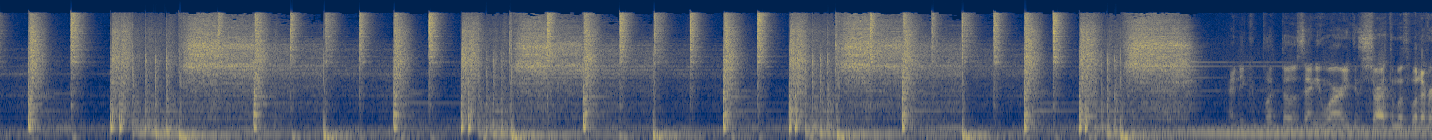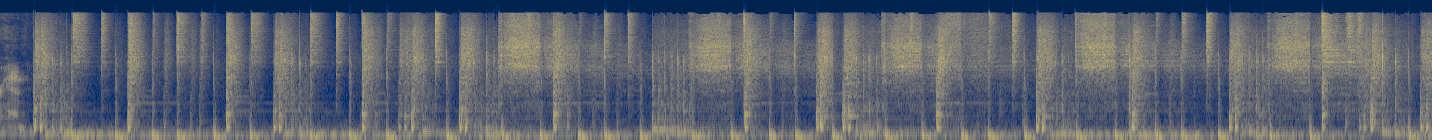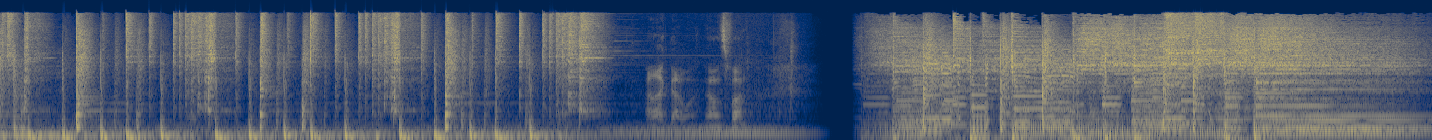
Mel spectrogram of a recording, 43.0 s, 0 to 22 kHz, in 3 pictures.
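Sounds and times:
drum kit playing fast: 0.0 - 34.7, 37.2 - 42.9
low cymbal ringing: 11.5 - 17.8
recorded music: 37.2 - 42.9.

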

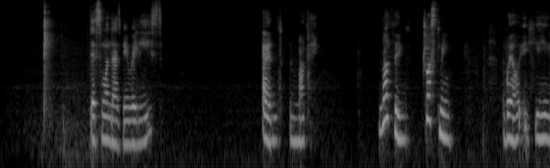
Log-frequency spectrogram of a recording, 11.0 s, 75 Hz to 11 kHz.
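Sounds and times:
woman speaking: 1.8 - 3.3, 5.3 - 6.4, 7.6 - 9.1, 10.1 - 11.0.

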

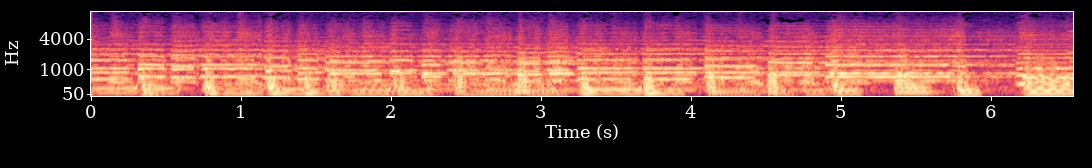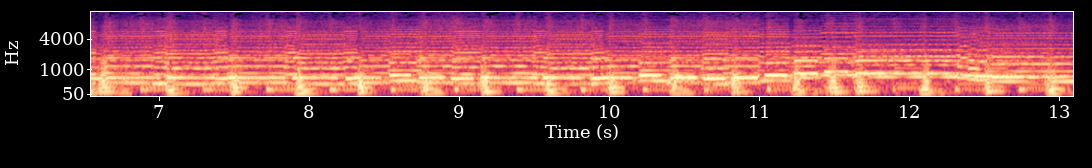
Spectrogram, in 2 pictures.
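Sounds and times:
folk music from cassette: 0.0 - 13.0.

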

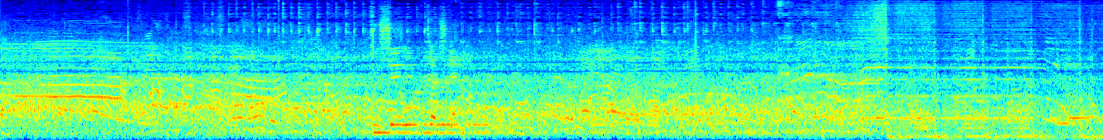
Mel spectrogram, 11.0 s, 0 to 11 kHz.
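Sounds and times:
stadium background noise: 0.0 - 11.0
commentator's voice: 3.7 - 5.1.

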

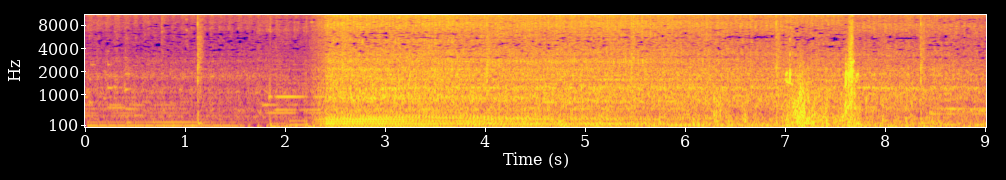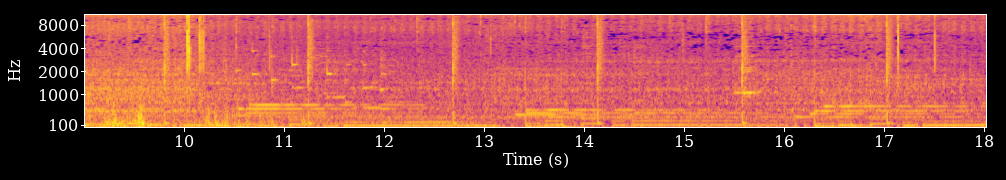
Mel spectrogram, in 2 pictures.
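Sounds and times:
motorcycle engine running: 0.0 - 18.0
wind rushing over microphone: 3.9 - 11.7.

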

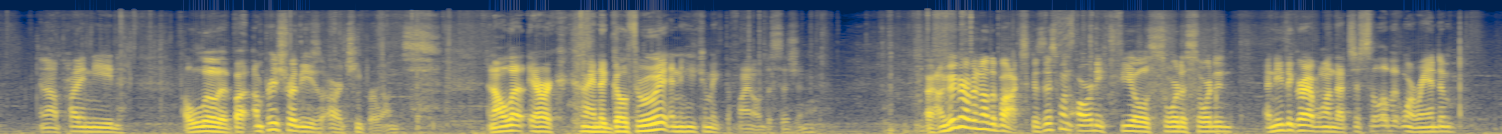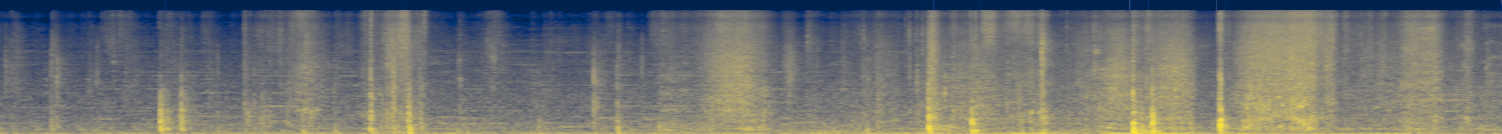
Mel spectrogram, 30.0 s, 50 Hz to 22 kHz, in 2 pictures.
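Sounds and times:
cardboard boxes thumping: 24.2 - 25.6, 26.2 - 27.5
cardboard scraping and rustling: 24.2 - 30.0.

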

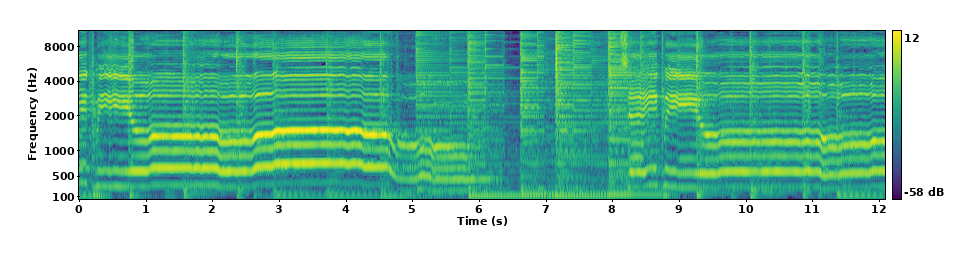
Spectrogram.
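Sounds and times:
young man singing: 0.0 - 6.4, 8.1 - 12.0
strummed acoustic guitar: 0.0 - 12.0.

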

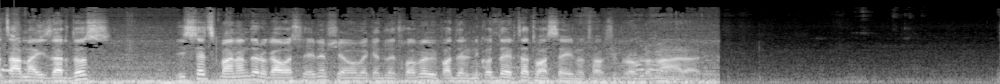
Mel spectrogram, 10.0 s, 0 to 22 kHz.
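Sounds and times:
people talking: 0.0 - 1.1, 1.8 - 7.2.

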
